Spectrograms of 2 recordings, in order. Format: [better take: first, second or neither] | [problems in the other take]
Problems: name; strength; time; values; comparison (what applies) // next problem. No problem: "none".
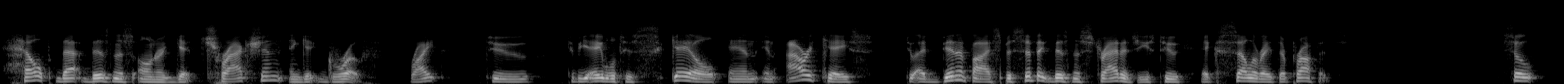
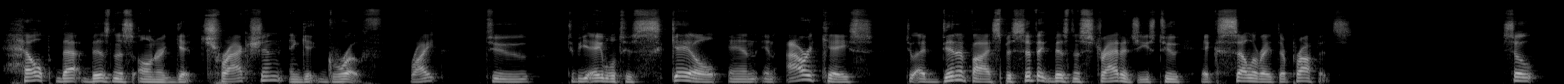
second | muffled; very; fading above 2.5 kHz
